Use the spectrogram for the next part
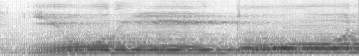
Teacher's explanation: ro baris kasrah diringankan bunyinya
